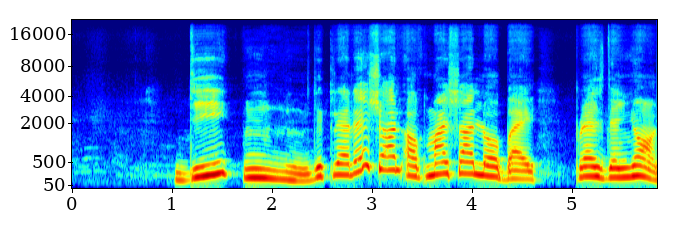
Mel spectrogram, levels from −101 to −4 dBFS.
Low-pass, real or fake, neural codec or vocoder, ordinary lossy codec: 19.8 kHz; fake; codec, 44.1 kHz, 7.8 kbps, Pupu-Codec; none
